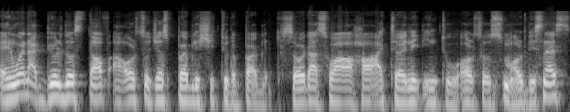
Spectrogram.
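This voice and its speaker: His pitch is medium for a man, with ordinary variation, and he talks at a fairly quick pace with a French accent. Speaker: software engineer and entrepreneur. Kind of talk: podcast interview. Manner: halting, many fillers and repeats.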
